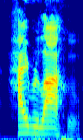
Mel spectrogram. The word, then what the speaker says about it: Hajrullahu: Hajrullahu paused to tell a radio reporter how to pronounce his last name with a silent J, like Hajrullahu, he explained, with a nary trace of impatience at having answered this 100 times before.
